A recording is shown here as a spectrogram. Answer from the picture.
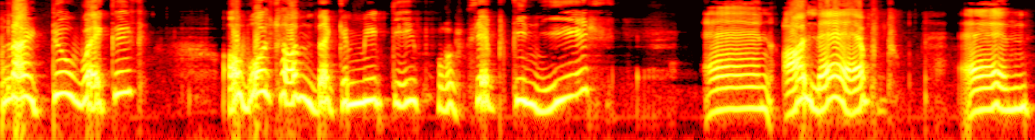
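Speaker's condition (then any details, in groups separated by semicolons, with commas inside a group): Cerebral palsy; born in Greece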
